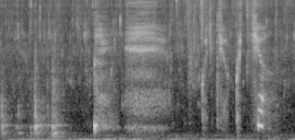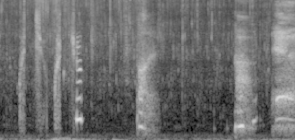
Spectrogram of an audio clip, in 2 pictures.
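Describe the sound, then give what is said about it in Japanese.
Body soap is poured, with soft wet drips and trickles scattered among close, breathy whispering and a few faint clicks. “ボディーソープもっと垂らすね。”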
